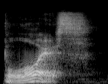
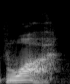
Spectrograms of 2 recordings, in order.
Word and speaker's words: Blois: And he said like, Blois? Like you don't know French, do you? I was like, no, I do not. Which apparently Blois, spelled B-L-O-I-S, is pronounced Bois.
